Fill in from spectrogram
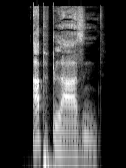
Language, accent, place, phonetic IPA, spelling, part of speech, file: German, Germany, Berlin, [ˈapˌblaːzn̩t], abblasend, verb, De-abblasend.ogg
- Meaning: present participle of abblasen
